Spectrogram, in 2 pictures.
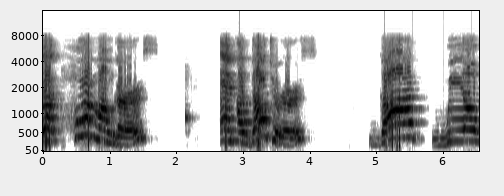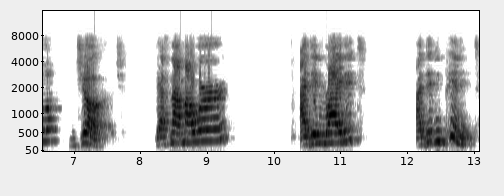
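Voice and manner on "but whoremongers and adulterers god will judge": unhurried, slow, deliberate reading with "will" drawn out. Speaker reading a bible verse aloud to listeners: reading slowly. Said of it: "I'm going to read it slowly".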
